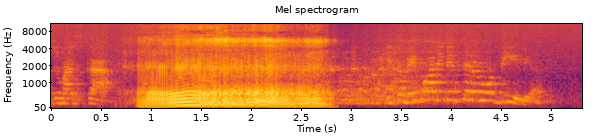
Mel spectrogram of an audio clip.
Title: Roncando de madrugada "ninguém merece"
